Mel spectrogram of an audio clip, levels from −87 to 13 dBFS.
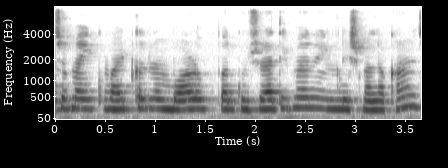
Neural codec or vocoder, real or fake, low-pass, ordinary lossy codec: none; real; 7.2 kHz; none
